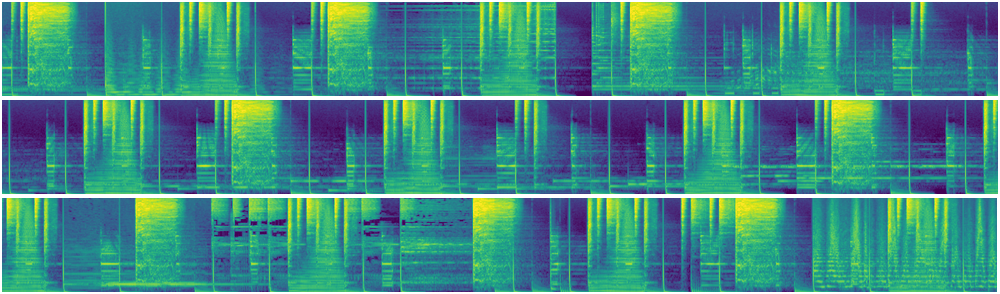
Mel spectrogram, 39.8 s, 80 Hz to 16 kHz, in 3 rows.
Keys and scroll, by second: 1.5 BackSpace, 3.1-4.4 typing, 31.1 2, 31.4 Return, 34.7 4, 35.2 Return.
